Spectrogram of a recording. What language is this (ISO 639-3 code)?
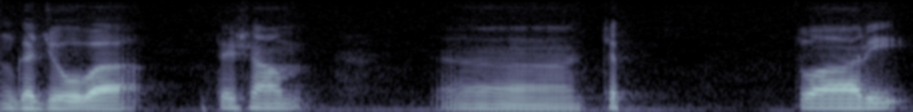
san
